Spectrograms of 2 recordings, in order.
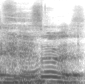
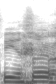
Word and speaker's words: thesaurus: Thesaurus. Theosaurus.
